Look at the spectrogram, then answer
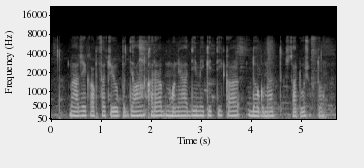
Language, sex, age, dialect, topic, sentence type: Marathi, male, 18-24, Standard Marathi, agriculture, question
